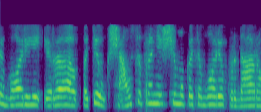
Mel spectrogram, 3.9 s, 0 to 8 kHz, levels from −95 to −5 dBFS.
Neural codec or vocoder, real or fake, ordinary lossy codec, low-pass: none; real; AAC, 16 kbps; 7.2 kHz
